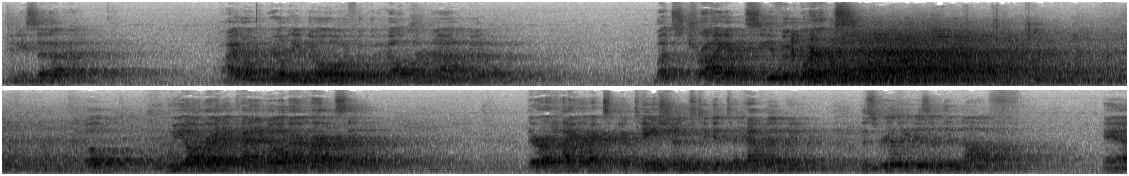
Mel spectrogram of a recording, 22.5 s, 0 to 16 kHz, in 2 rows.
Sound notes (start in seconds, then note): 7.6 audience laughing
